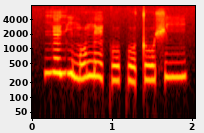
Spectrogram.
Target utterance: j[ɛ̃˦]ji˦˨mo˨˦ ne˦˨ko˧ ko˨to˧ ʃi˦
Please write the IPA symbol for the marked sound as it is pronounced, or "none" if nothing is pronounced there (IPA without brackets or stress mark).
ɛ˦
